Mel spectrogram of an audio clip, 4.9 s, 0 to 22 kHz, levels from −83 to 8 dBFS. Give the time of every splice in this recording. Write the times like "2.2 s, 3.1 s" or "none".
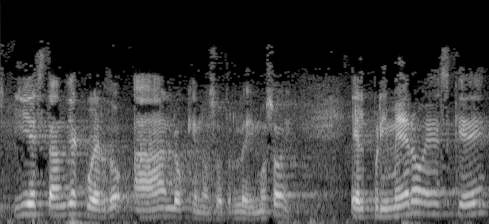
2.1 s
